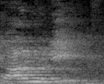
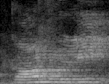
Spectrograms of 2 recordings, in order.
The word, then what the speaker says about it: காணொலி: அப்போ காண்பதும் கேட்பதும் தானே காணொலி. நம்ம காணொலின்னு படிச்சுட்டு இருக்கோம். பல பேர் காணொலின்னு படிச்சுட்டு இருக்காங்க. ஒரு சிலர் காணொலின்னு சரியா எழுதவும் செய்கிறாங்க. நம்ம புத்தகங்களில், பல புத்தகங்களில் காணொளி அப்படின்னு தான் இருக்கு. நமக்கு காணொலிக்கும் வேறுபாடு இருக்கு. தமிழை சரியாக உச்சரித்து சரியாக பயன்படுத்தி மொழி காத்து இனம் காப்போம்.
